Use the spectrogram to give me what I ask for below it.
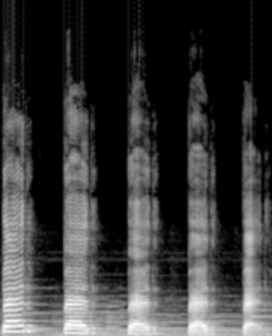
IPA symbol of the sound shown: b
